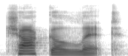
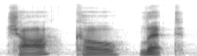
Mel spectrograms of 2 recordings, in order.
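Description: First: Chocolate said slowly, each part clear; slow and careful. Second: Cha-co-lit very slow, three separate beats; split into syllables. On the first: Teacher saying Chocolate slowly for kids to hear. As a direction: draw out Chocolate gently. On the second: Teacher modelling clapping for kids, Cha-co-lit in three beats. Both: Shown as a demonstration. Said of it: "have your kids clap".

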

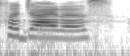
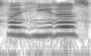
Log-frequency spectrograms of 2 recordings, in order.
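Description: First: Fajitas with the J sounded, "fa-JY-tas"; mom's mispronunciation. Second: Said in the usual way. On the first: Retold or imitated. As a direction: say "fajitas" as "fuh-JAI-duhz". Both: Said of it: "my mom calls fajitas fajitas".

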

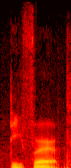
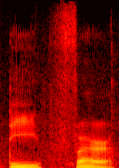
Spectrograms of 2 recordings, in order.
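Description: First: Said in the usual way. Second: "defer" slowly split into de and fer; syllable by syllable. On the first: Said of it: "我们念成defer". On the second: Shown as a demonstration. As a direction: draw out defer as two separate syllables. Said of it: "来，我们念成defer". (把 defer 拆成两个音节慢慢念)

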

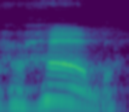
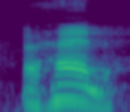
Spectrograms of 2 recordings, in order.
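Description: First: AHEAD with a clearly breathed H. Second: AHEAD with the H left silent; AHEAD without H. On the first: Teacher showing the correct form, AHEAD with audible H. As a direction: sound the H in AHEAD after the schwa. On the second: Teacher showing what to avoid, AHEAD with dropped H. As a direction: drop the H in AHEAD, gliding into "ead". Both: Shown as a demonstration. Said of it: "vous me faites bien le H aussi".

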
